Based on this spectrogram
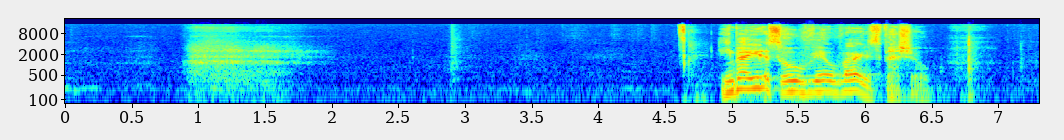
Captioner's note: sighs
